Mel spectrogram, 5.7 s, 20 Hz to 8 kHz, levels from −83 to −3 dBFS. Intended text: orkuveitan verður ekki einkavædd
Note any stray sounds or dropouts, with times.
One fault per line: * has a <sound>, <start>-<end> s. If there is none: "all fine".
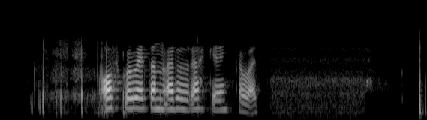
all fine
